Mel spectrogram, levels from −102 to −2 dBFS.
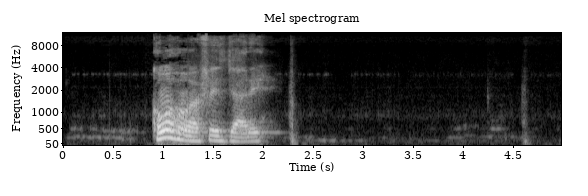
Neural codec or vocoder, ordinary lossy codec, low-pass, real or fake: none; Opus, 24 kbps; 10.8 kHz; real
